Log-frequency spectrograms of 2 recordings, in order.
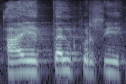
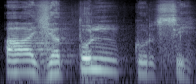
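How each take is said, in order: First: The first word is said as aayatal. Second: The first word is said as aayatul. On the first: This is a common mispronunciation. The speaker calls it wrong. "इसमें लोग इसको भी आयतल या आयतल" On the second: This is the real pronunciation. The speaker calls it right. "तो असल तलफ़ुज़ है"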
